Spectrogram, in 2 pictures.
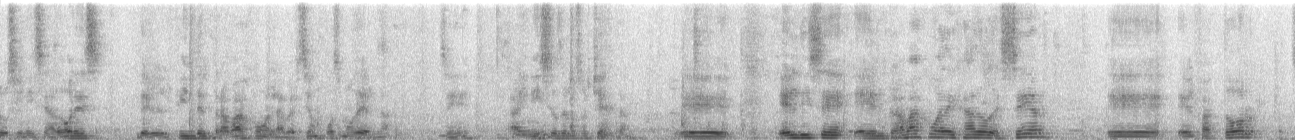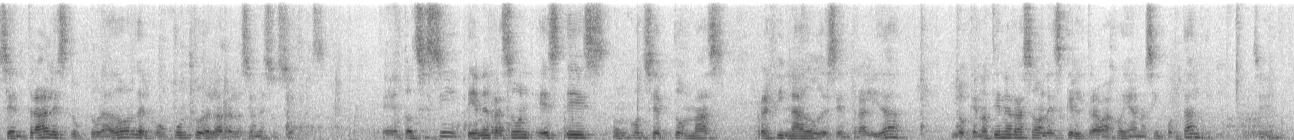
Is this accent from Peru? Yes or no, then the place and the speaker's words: no; Mexico; Yo soy de México, repito … también vine para el Congreso de Alaste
